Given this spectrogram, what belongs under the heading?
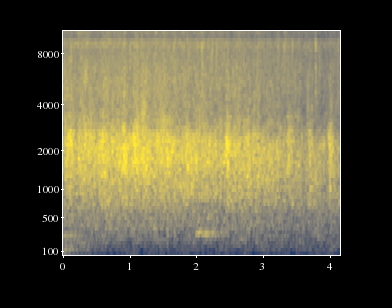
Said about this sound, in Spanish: Gracias, Señor. Amén. Denle un aplauso al Señor y tomen asiento.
